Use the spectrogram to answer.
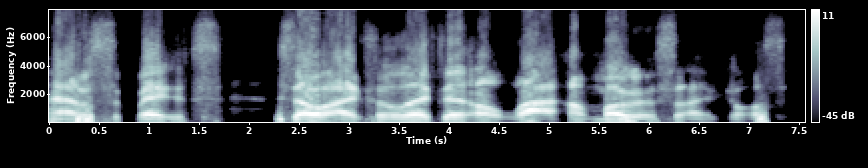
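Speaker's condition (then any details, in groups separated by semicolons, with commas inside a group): ALS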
